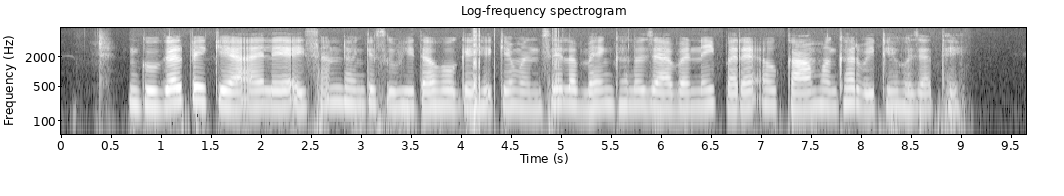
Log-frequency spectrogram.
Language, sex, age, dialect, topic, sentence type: Chhattisgarhi, female, 18-24, Central, banking, statement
